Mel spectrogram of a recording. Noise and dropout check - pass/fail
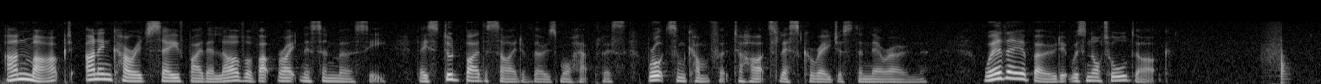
fail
